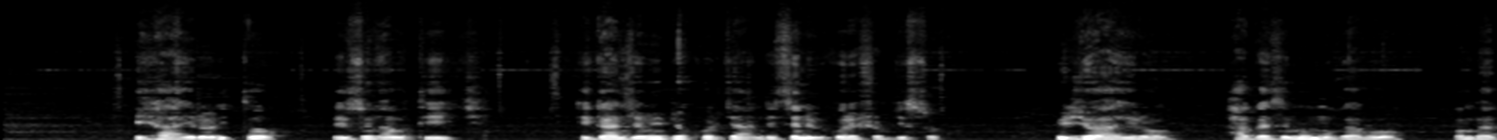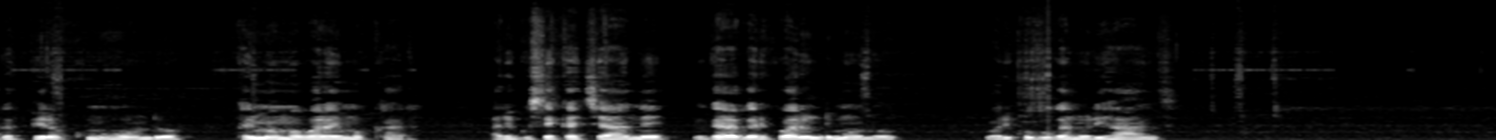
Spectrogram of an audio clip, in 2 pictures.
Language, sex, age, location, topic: Kinyarwanda, male, 25-35, Nyagatare, finance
